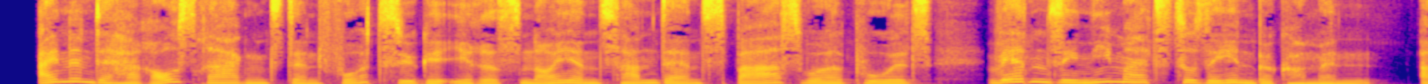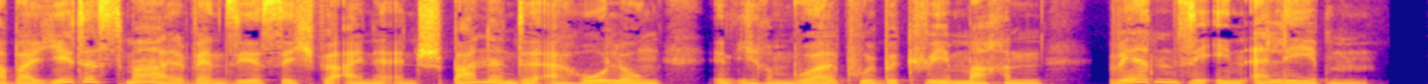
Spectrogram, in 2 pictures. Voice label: German Female

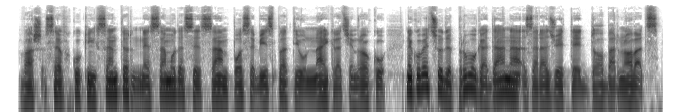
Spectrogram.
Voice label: Serbian Male (BH)

